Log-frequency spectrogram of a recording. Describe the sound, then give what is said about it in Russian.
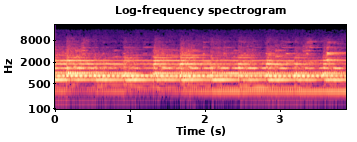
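Church bells peal loudly and continuously, struck in a quick, steady rhythm so their ringing tones overlap into a dense, resonant wash. No voices are heard. “А колокола звенели, трезвонили вовсю.”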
